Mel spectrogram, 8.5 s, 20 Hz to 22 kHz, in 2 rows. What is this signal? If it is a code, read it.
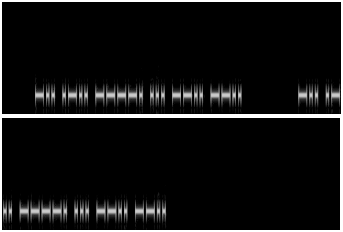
Morse code, heard as a keyed tone, about 34 wpm, 700 Hz. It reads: DL9SZZ DL9SZZ
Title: DXCC-100 Call Signs - 6 Characters - Repeated 2x - 35wpm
